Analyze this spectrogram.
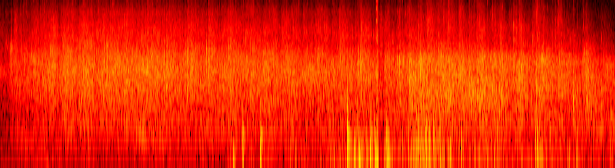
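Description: A church audience applauds to welcome a guest pastor before his sermon: quiet, continuous clapping with a few sharper individual claps standing out near the middle.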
